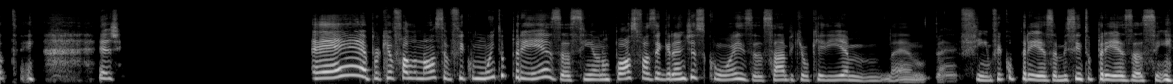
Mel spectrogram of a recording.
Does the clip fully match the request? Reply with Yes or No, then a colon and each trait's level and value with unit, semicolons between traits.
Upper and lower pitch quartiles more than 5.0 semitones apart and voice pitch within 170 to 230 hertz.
No: wide, 5.5 semitones; high, 240 Hz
